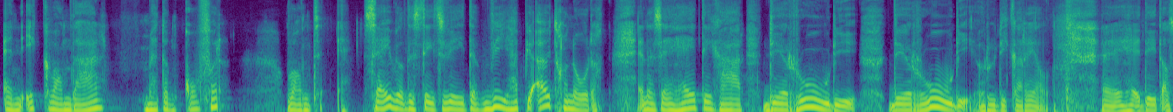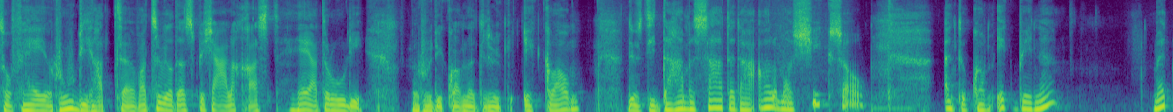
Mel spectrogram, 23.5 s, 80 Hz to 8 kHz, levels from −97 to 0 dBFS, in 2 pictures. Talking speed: 160 wpm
